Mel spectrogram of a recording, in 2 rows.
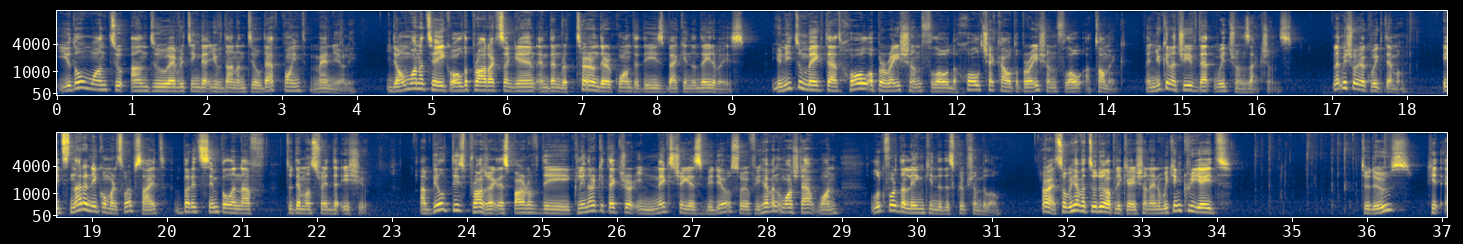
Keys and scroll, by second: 17.8 super+Tab, 34.0-36.4 typing.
